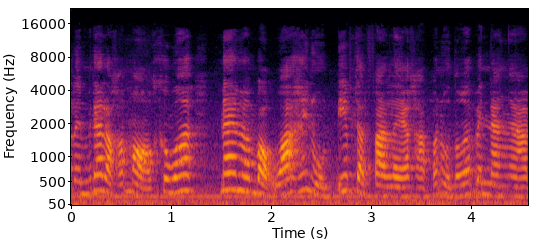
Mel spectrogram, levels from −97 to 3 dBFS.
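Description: No technical faults are audible.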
